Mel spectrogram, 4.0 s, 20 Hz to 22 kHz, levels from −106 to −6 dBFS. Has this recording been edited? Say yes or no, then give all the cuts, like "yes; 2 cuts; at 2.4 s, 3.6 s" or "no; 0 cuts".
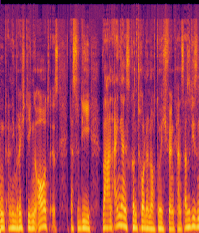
no; 0 cuts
